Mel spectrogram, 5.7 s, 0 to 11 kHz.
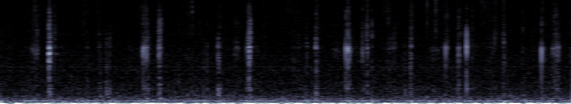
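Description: Long acrylic nails scratch and dig into the face of a clear green solid glycerin soap bar held on its edge, sending shavings falling. Quick, dry, crackly scrapes with a bright edge around 2 kHz sound over a steady low hum, each one dying away almost at once.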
